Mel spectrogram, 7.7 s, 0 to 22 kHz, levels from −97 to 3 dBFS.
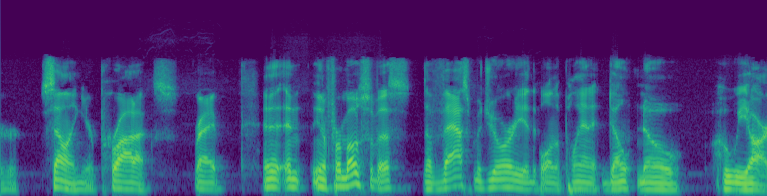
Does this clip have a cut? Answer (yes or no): yes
